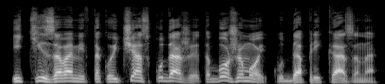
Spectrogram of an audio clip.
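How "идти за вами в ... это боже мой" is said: high, agitated questioning; alarmed cry. A narrator's reading. Prisoner asks the night official where they're going, crying out in alarm. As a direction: plead to know, voice raised in alarm. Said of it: "вскричал Бонасье".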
